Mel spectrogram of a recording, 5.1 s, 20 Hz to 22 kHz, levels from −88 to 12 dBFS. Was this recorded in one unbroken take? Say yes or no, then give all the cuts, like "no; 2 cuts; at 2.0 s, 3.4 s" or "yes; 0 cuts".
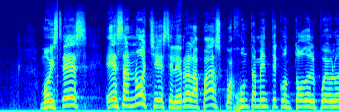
yes; 0 cuts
